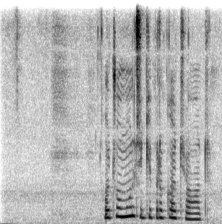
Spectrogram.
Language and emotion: Russian, sad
